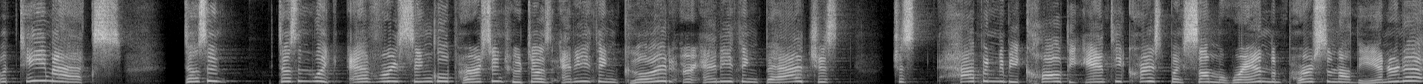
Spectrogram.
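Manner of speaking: shrill, very high, little squeaky voice. Voicing a chat viewer's question back at them, in a squeaky voice. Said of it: "random squeaky voice person in my chat".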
